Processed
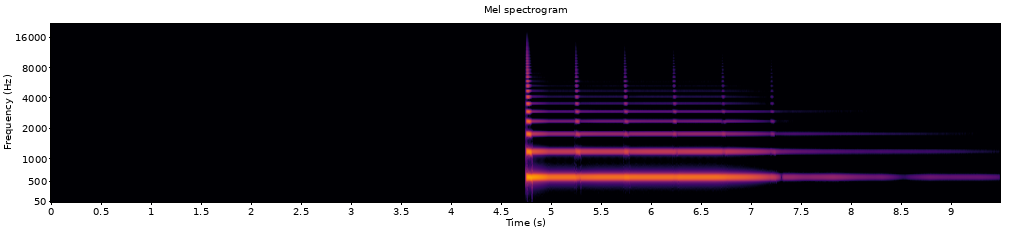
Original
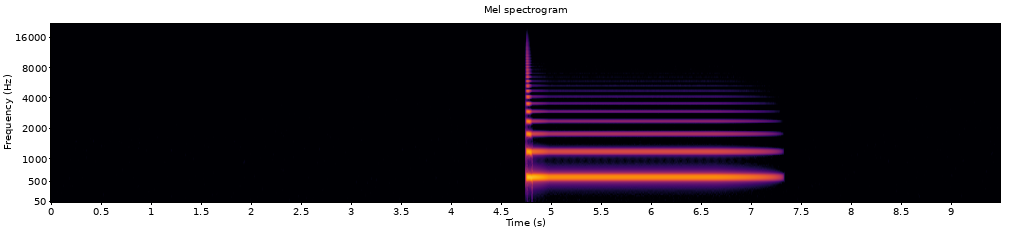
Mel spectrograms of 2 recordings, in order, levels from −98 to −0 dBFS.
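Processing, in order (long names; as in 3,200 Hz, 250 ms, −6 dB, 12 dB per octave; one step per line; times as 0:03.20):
repeating echo 488 ms, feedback 57%, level −17.5 dB
level −6 dB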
